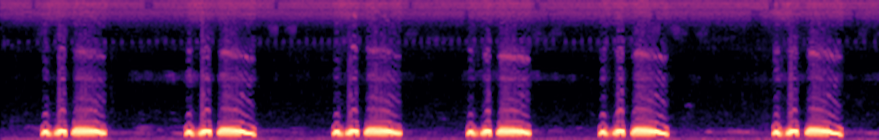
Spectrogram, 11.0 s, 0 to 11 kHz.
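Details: Spotted dove cooing, repeated to stimulate other doves; six regular phrases about every 1.7 seconds, each a pair of short hoots then a longer falling coo, clean with no other sounds.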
